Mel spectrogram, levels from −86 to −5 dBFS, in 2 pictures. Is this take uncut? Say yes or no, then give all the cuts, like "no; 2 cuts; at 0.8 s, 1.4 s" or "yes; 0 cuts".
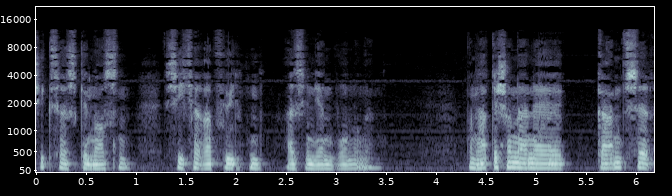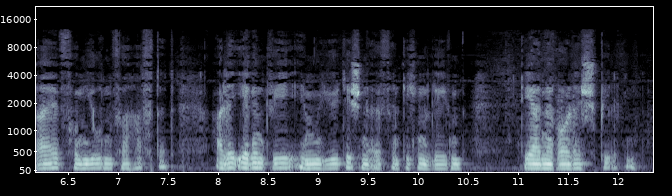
yes; 0 cuts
